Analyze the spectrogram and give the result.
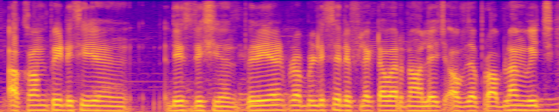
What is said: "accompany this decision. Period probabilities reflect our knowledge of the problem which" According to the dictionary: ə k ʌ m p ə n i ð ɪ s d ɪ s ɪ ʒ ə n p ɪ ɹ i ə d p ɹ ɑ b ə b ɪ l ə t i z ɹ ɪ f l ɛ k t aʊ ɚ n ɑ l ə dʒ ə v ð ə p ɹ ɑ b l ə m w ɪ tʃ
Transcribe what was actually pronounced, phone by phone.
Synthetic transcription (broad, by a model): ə k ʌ m p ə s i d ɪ s d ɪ s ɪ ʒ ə n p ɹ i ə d p ɹ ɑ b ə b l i s ɹ ɪ f l ɛ k t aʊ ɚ n ɑ l ə dʒ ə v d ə p ɹ ɑ b l ə m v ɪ tʃ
